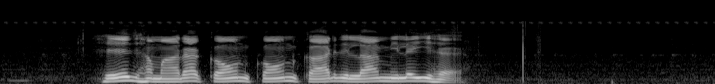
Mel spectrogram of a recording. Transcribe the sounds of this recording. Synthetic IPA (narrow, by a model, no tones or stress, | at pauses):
heːd͡ʒɦəmaːɾakɔːnkɔːnkaːɾd͡ʒlamɪləiɦɛ̰ː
